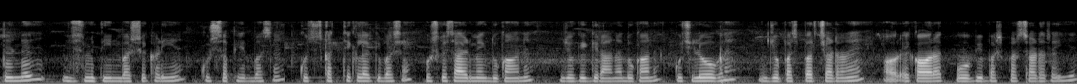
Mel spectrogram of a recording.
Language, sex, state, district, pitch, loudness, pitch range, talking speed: Hindi, male, Bihar, Begusarai, 155 Hz, -22 LUFS, 150-165 Hz, 260 wpm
